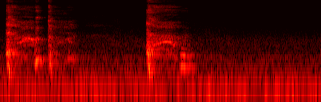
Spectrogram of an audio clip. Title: Her old lady cough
